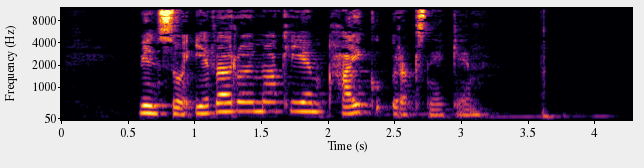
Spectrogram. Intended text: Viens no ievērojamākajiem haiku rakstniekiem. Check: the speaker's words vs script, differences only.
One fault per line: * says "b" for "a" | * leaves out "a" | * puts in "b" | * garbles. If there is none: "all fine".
all fine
